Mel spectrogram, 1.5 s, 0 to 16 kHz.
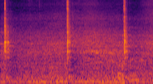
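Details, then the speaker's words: Tesla Model 3 (refreshed) B-pillar trim with the black rubber strip removed: four light taps each give a sharp, hollow plastic knock, a severe rattle from loose trim. "没有黑胶条之后，它异响就非常的严重。我轻轻一拍，它就巨响。"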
